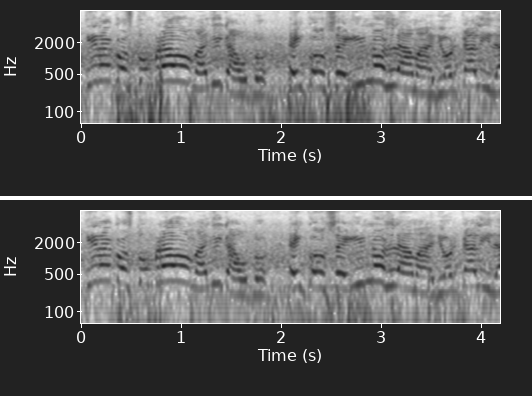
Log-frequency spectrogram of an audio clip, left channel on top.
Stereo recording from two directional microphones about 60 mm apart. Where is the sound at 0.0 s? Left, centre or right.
Centre.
